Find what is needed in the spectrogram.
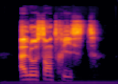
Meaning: allocentrist
- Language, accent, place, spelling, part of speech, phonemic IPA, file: French, France, Lyon, allocentriste, adjective, /a.lɔ.sɑ̃.tʁist/, LL-Q150 (fra)-allocentriste.wav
